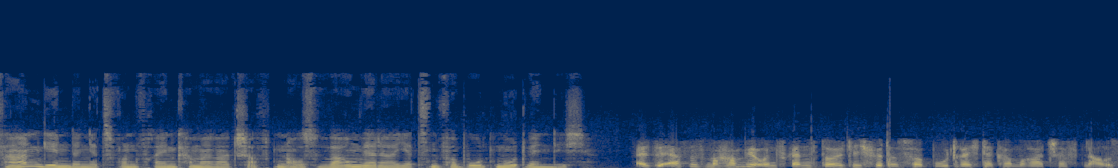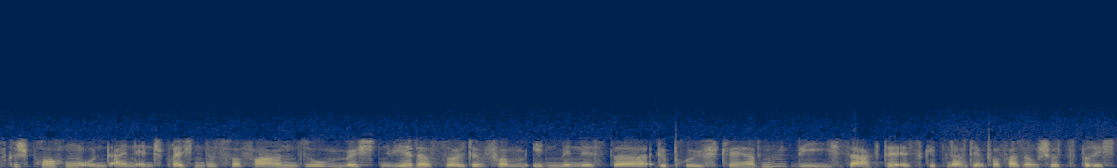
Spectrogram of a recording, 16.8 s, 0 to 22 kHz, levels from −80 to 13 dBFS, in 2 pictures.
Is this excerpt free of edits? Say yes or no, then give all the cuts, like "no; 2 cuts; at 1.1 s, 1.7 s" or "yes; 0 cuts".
no; 1 cut; at 14.3 s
